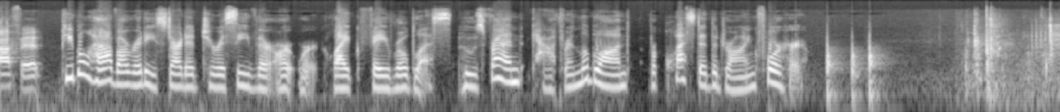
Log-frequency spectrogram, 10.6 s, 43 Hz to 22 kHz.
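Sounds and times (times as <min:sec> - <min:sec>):
speech: 0:00.0 - 0:08.2
apartment door thuds while being opened: 0:08.2 - 0:09.0
quiet clunks: 0:08.2 - 0:10.5.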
